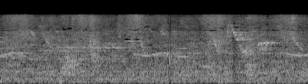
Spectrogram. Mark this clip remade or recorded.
recorded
